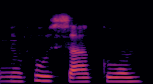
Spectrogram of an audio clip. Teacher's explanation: walaupun kita dengung tapi huruf selepasnya tu kita kena standby bunyi kalau kita bertemu Fa bibir macam Fa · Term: dengung ikhfa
